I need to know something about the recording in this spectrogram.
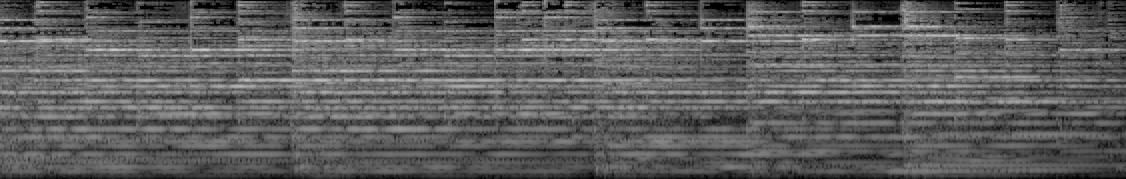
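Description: A handbell ensemble plays a steady, ringing piece, with clusters of bells struck together every second or two and their bright tones sustaining and overlapping, close and full, with no voices.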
